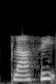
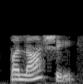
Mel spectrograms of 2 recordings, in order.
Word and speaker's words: Palashi: india company in india plassey is an anglicized pronunciation of palashi and the place derived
